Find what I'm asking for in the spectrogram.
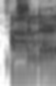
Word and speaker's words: Alcindor: Alcindor, is that how you say it? – Yes.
